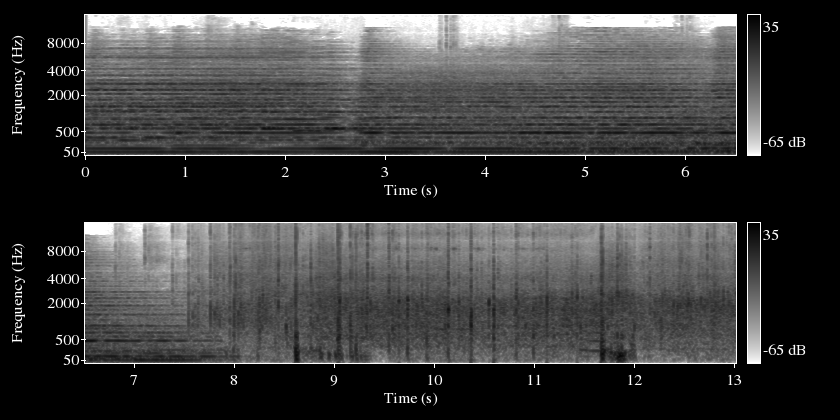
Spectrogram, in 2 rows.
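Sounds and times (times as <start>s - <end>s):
audience applause: 7.1s - 13.0s.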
